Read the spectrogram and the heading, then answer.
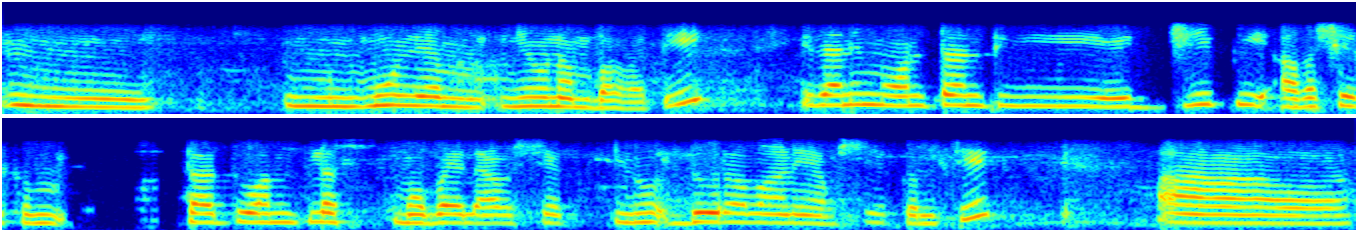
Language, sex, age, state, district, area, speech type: Sanskrit, female, 18-30, Tamil Nadu, Thanjavur, rural, conversation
